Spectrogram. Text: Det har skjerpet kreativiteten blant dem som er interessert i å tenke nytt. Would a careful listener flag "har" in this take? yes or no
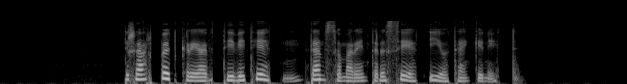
yes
